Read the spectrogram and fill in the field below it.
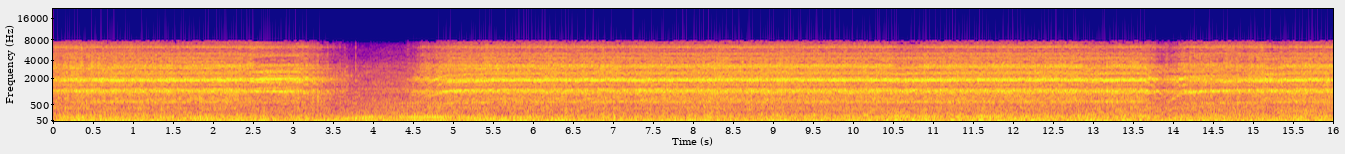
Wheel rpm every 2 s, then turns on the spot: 160, 90, 100, 160, 160, 160, 150, 140.
none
